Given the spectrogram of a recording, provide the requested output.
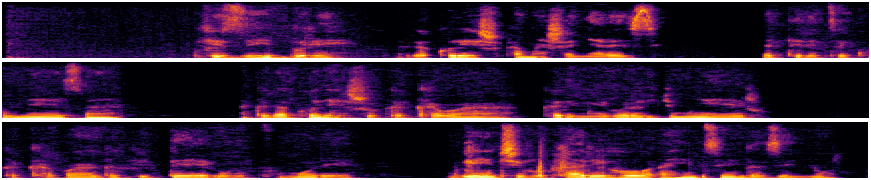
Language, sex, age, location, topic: Kinyarwanda, male, 25-35, Musanze, government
